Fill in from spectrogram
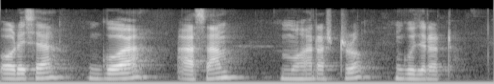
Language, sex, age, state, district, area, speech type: Odia, male, 18-30, Odisha, Mayurbhanj, rural, spontaneous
